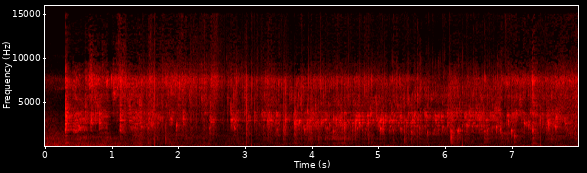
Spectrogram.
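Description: Sliced ginger dropped into hot cooking oil in a steel wok, hitting the oil suddenly about a third of a second in, then sizzling with many small crackles as it fries.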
